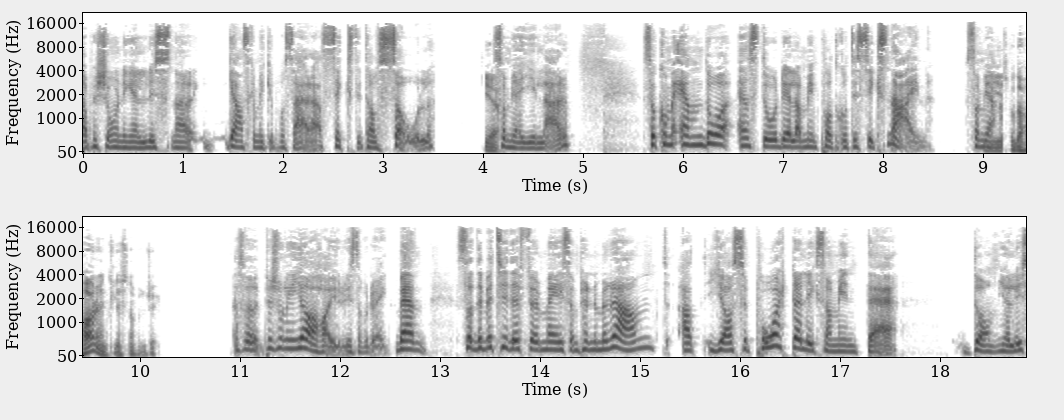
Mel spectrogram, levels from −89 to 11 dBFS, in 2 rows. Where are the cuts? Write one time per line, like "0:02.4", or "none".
0:09.2
0:12.5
